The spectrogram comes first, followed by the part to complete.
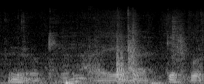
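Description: Indistinct off-microphone talk in a meeting room, with a short knock about two-thirds of a second in.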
